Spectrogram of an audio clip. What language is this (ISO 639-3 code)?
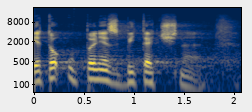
ces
